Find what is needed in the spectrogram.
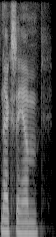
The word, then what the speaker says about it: NXIVM: Yeah, NXIVM is how you spell Nexium. It's pronounced Nexium, but Uncover, I think, is the name of the podcast.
